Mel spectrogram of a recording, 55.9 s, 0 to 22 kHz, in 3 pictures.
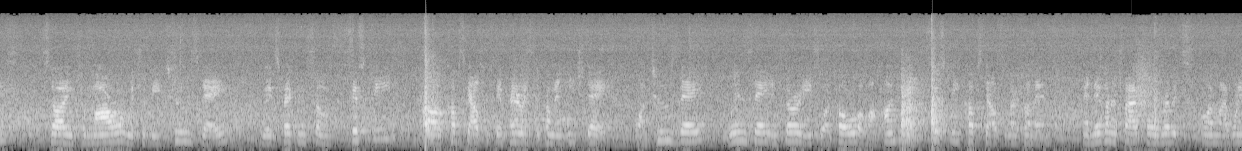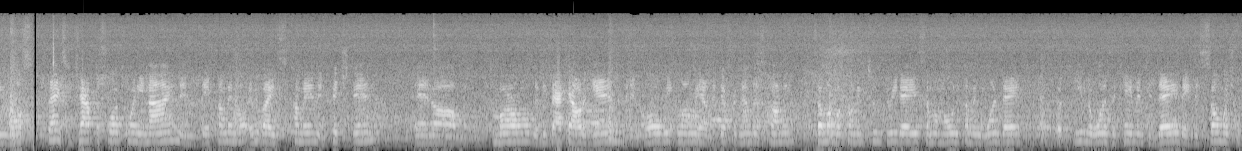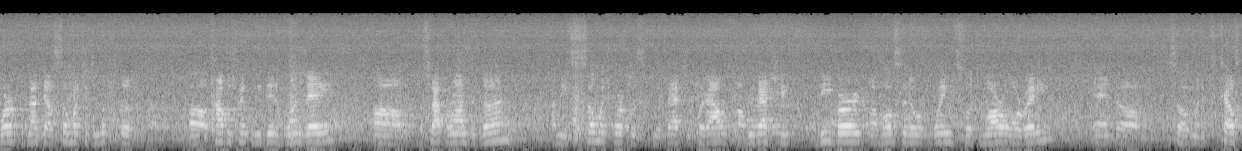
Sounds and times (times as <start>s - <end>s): Speech: 0.0s - 39.3s, 40.1s - 55.8s.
